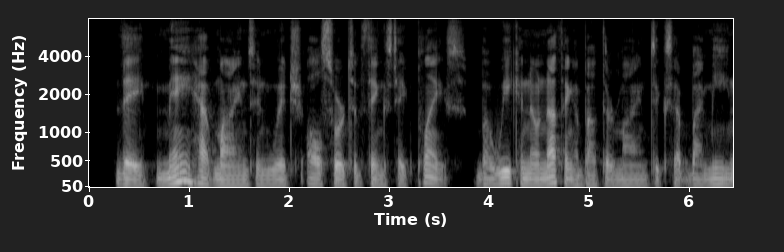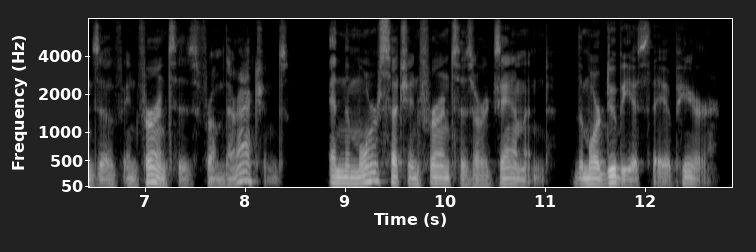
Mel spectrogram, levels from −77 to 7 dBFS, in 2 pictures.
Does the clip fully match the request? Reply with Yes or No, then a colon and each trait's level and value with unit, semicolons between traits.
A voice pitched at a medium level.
No: very low, 90 Hz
